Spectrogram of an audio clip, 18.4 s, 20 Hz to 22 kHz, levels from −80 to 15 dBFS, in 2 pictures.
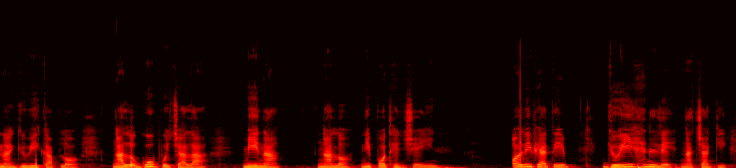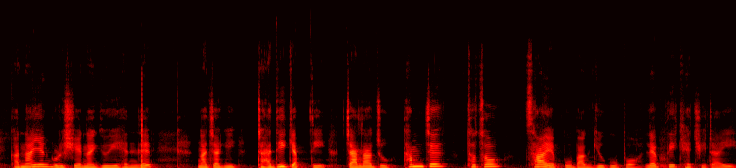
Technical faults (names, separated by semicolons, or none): loud pop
